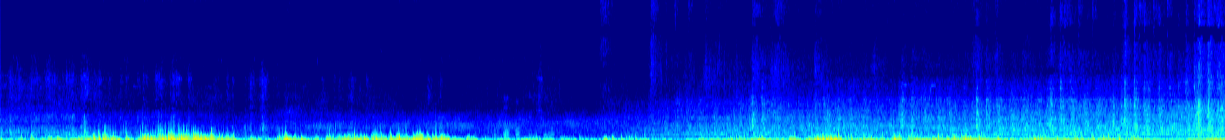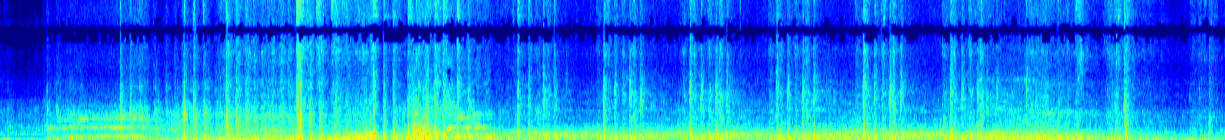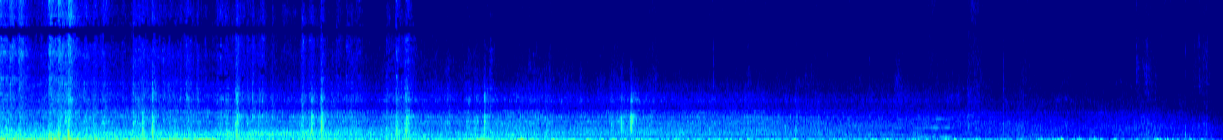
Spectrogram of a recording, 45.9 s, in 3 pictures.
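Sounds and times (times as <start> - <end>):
train wheels clattering: 8.2 - 41.0
train horn: 15.9 - 17.7, 20.4 - 21.7, 41.7 - 43.0.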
